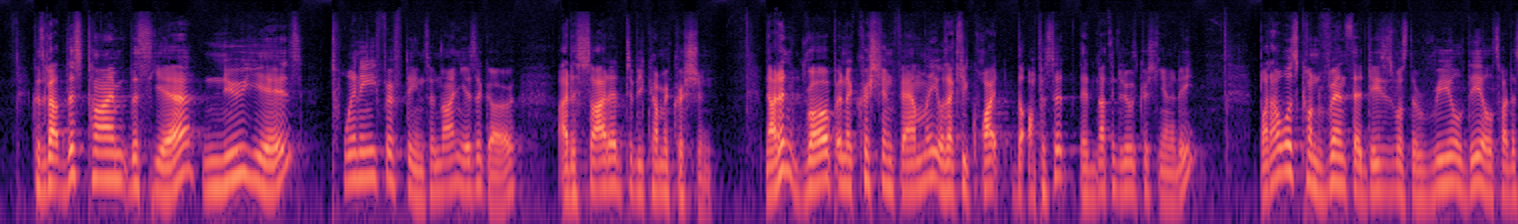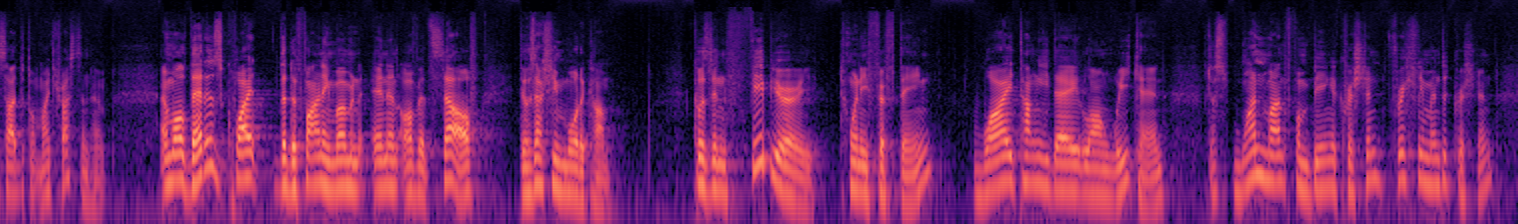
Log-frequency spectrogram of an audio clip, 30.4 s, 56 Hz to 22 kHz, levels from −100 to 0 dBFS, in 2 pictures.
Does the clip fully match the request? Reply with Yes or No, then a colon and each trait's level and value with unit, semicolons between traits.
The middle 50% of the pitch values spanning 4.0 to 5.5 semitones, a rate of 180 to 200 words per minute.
Yes: average, 4.8 semitones; average, 190 wpm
